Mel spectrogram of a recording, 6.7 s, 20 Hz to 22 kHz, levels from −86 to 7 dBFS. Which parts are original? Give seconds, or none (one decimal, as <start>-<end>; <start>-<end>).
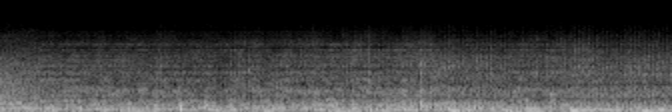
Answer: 0.0-0.4; 4.4-5.1; 5.7-6.7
